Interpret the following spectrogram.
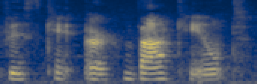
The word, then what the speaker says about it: Viscount: How to Catch a Wicked Viscount. How it's written is not how you say it.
